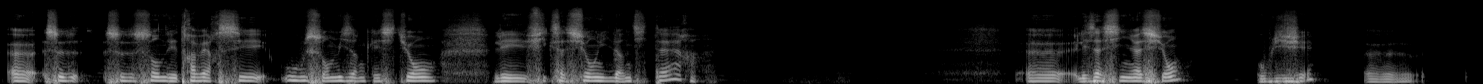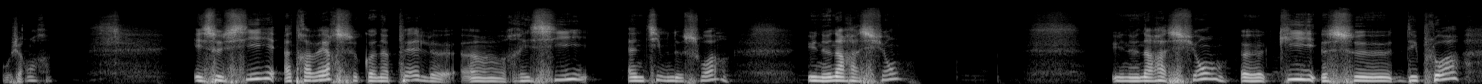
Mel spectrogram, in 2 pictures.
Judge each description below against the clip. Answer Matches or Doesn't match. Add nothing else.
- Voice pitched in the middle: Matches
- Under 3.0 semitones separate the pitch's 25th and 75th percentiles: Doesn't match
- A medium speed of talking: Doesn't match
